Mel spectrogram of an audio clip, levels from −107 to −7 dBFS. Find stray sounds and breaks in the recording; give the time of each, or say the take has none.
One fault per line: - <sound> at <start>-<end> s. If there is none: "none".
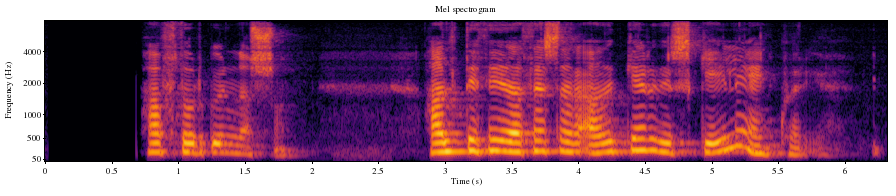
none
